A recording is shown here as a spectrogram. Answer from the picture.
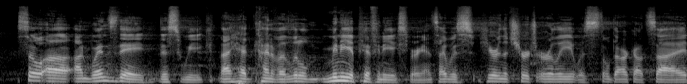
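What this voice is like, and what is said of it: Slightly rough, unsteady voice. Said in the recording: “I'm feeling better, but my voice is still iffy”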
